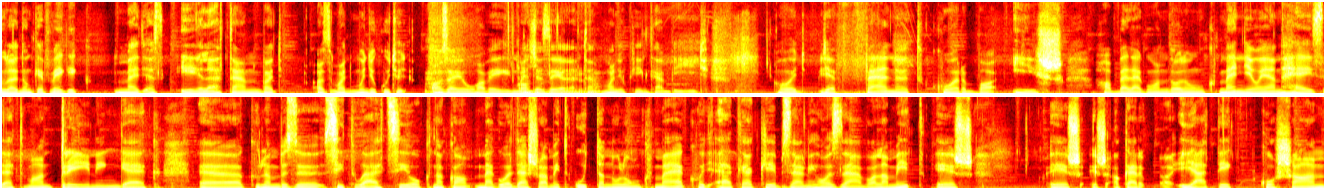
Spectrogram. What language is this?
Hungarian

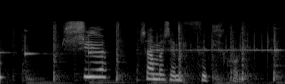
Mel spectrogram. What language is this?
Icelandic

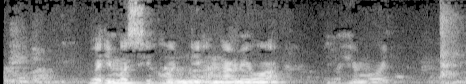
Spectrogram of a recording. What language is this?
Kinyarwanda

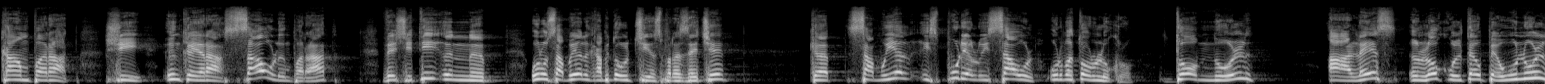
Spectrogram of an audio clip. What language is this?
Romanian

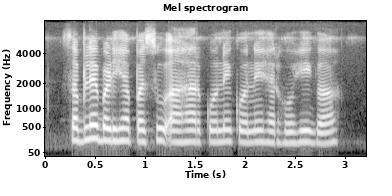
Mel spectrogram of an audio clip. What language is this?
Chhattisgarhi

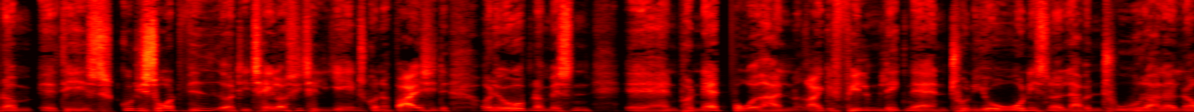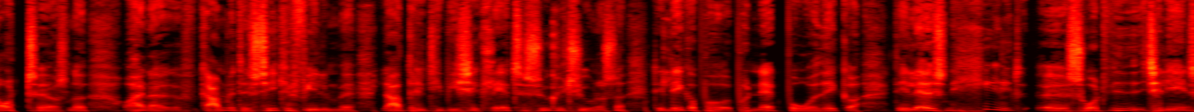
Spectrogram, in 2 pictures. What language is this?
Danish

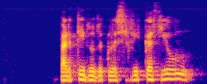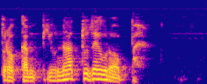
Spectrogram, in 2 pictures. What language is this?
Galician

